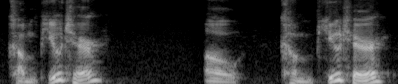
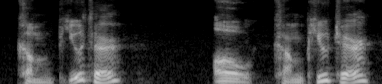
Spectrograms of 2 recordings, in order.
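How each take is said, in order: First: Lightly voiced puzzled Scotty; imitating Scotty. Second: Lightly voiced puzzled engineer; imitating Scotty. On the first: Scotty talks into the mouse, lightly voiced and puzzled. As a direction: speak into the mouse hopefully. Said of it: "and goes". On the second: Scotty addresses a computer, lightly voiced and puzzled. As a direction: talk to the machine as if it listens. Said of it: "he's like".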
